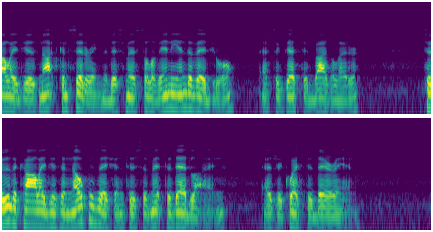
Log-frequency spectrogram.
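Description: A middle-aged man speaks calmly and clearly, close to a microphone.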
